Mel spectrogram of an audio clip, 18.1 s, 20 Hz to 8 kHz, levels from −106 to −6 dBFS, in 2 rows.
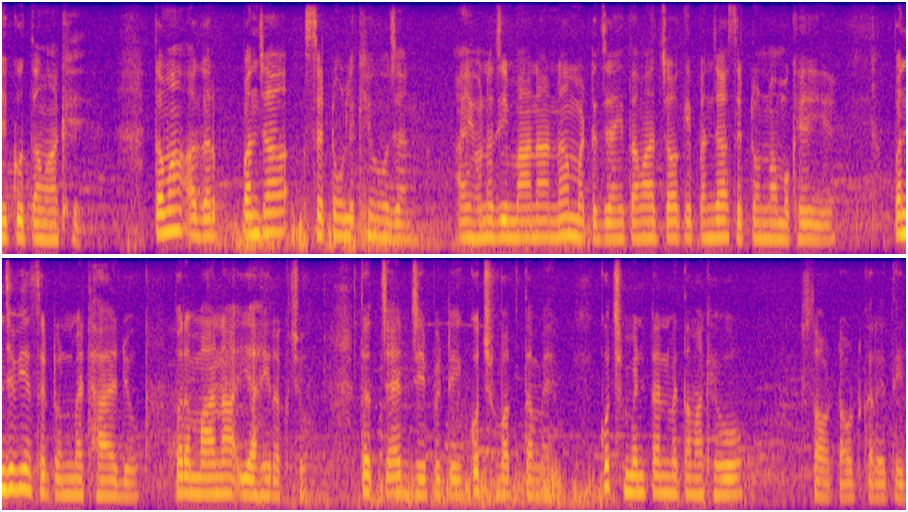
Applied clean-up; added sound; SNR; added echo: none; none; none; none.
